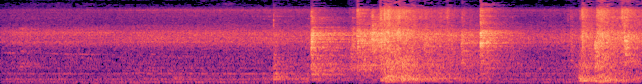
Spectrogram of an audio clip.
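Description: A forklift's engine runs steadily while a heavy machine tips off a truck bed and comes down with loud metallic crashing and banging. The loudest crashes come about five seconds in and again near the end.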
